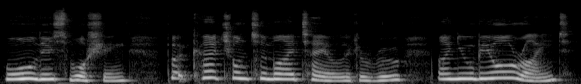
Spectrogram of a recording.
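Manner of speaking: understated grumble; grumbling to himself. A narrator's reading. Eeyore offers his tail to Roo, mildly grumbling. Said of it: "grumbling quietly to himself".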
